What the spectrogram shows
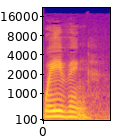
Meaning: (verb) present participle and gerund of wave; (noun) 1. The motion of something that waves 2. Repeated moving of arms or hands to signal
- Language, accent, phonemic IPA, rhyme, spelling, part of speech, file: English, US, /ˈweɪvɪŋ/, -eɪvɪŋ, waving, verb / noun, En-us-waving.ogg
